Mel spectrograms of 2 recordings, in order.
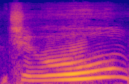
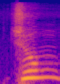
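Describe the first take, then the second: First: The pitch of the syllable curves upward. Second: The pitch of the syllable does not rise. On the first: It means again or repeated. "발음이 이렇게 휘어져서 올라가요" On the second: It means heavy. "무거울 중하대는 중"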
